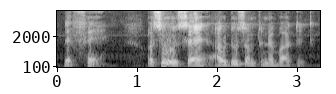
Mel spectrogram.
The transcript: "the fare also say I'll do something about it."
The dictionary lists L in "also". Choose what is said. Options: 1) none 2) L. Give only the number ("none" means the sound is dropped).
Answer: 1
